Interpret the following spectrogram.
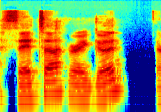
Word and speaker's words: theta: But it's so that's the theta. Perfectly, it will be pronounced as like Thomas, okay? But normally it's pronounced like TH in theology.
